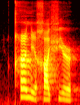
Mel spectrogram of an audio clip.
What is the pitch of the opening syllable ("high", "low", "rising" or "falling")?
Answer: high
